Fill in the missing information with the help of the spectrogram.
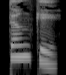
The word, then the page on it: ಟಂಕ: kannada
